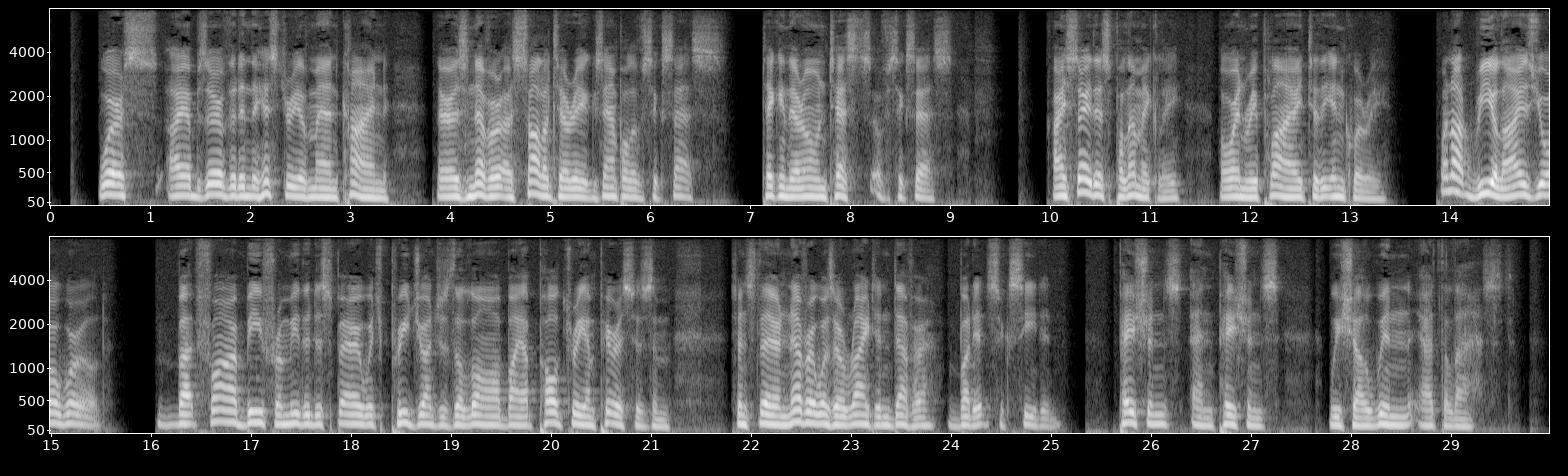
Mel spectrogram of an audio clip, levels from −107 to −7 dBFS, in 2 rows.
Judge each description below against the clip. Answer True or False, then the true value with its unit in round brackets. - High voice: False (135 Hz)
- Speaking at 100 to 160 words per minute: True (145 wpm)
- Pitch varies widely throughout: False (3.1 semitones)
